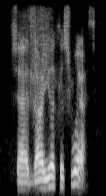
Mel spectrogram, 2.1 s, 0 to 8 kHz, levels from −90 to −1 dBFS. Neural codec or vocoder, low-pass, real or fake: codec, 44.1 kHz, 2.6 kbps, SNAC; 7.2 kHz; fake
